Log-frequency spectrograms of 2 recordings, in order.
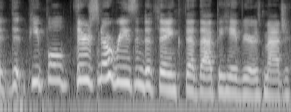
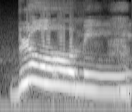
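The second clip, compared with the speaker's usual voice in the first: mock Scottish accent; 2 semitones higher, 10 dB louder than usual. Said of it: "How do you do a Scottish accent?".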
